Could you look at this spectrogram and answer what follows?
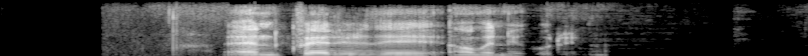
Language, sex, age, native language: Icelandic, male, 60-69, Icelandic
